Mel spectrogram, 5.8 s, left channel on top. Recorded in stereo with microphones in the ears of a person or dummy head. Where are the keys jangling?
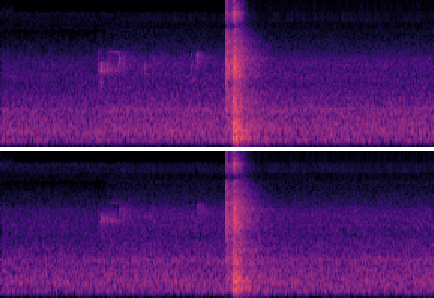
65° left (ahead or behind), 2.5 m; by 2.7 s 55° left (ahead or behind), 3 m.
